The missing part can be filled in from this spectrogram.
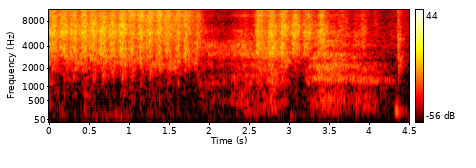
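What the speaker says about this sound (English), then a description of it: "let's rub our palms" Palms rub together in a steady, close, breathy swishing during a quiet meditation, a rhythmic friction hiss that pauses briefly, resumes, and ends with a soft tap.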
